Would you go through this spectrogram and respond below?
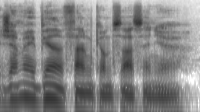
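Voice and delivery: low, soft aside to God; quiet prayer. Retold or imitated. Young man confiding a wish to God, quiet retold prayer.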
